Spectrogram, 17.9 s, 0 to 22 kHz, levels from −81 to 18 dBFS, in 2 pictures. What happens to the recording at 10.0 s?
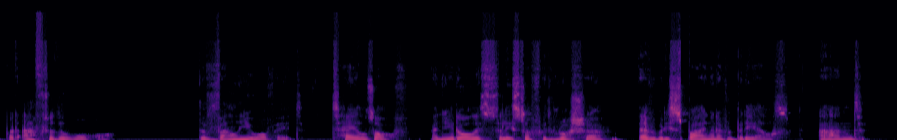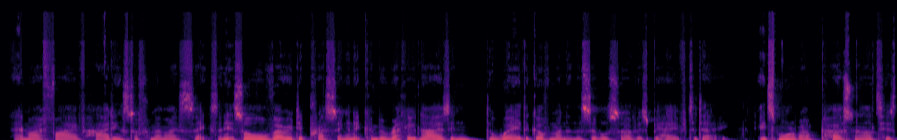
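At 10.02 s the microphone volume steps up by about 4 dB. The call software has raised the input gain in a single step. The speech and the background both get louder at once. On the waveform, the envelope widens abruptly, and a spectrogram shows every band brightening together at that instant.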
